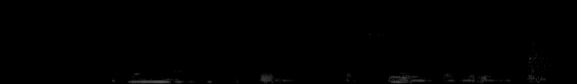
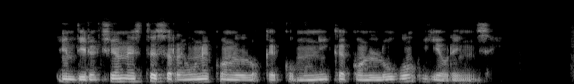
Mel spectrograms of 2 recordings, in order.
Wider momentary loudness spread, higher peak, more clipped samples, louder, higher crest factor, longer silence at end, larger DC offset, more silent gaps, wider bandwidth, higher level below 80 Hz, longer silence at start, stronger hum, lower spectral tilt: first, 12 LU vs 7 LU; second, -46 dBFS vs -6 dBFS; neither; second, -62 LUFS vs -23 LUFS; about the same, 16 dB vs 18 dB; second, 0 s vs 0.8 s; neither; neither; first, 15.5 kHz vs 7.8 kHz; second, -88 dBFS vs -62 dBFS; second, 0.05 s vs 0.55 s; neither; about the same, -5.5 dB/octave vs -5 dB/octave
